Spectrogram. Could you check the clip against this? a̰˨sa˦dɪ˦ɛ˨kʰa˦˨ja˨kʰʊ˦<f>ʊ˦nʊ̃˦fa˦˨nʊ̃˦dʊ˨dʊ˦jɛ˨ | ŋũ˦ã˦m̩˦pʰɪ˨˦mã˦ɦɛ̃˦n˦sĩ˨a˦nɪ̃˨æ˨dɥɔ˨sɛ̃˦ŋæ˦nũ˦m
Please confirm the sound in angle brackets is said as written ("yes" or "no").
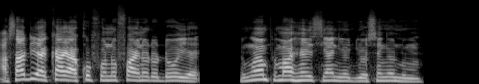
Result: yes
